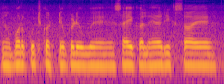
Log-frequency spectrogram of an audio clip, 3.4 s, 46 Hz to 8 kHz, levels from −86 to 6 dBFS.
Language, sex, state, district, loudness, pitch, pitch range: Hindi, male, Uttar Pradesh, Shamli, -15 LUFS, 150 Hz, 150-155 Hz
